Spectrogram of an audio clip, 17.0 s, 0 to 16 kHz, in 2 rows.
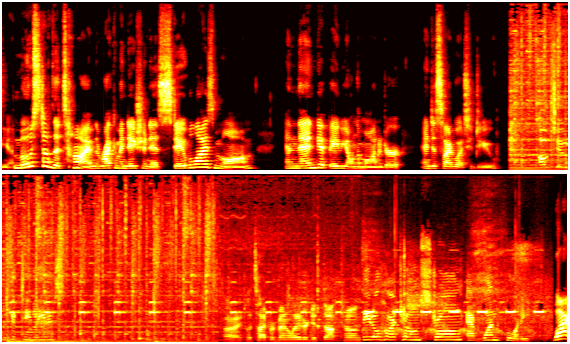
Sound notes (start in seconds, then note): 9.5 monitors beeping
